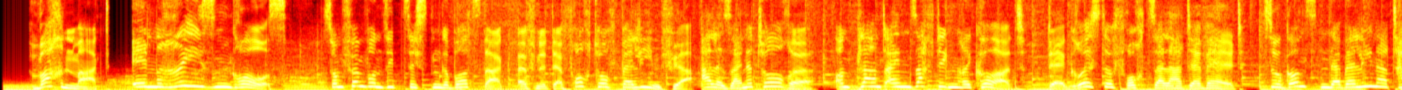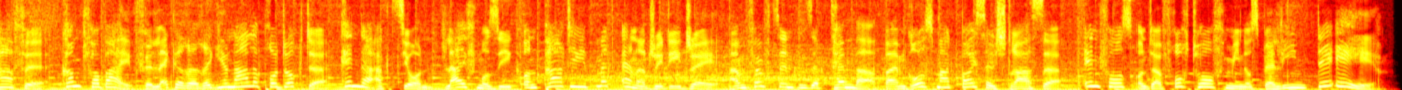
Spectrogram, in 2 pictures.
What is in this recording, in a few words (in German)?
Radiospot; Fruchthof Berlin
